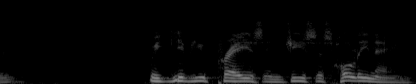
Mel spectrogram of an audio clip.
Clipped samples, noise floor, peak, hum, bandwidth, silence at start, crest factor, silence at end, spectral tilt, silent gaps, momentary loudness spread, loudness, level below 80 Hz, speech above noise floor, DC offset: under 0.1%; -79 dBFS; -26 dBFS; none; 7.6 kHz; 0 s; 16 dB; 0.05 s; -6.5 dB/octave; 1.03-1.42 s; 7 LU; -42 LUFS; -70 dBFS; 37 dB; under 0.1%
